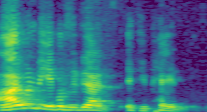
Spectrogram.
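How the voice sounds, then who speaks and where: A man's voice: sits high, big pitch swings, quick pace, pushed and bright, poor audio. A man hosting a podcast, asking questions and reacting in a loose, chatty interview. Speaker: podcast host. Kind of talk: casual interview.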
